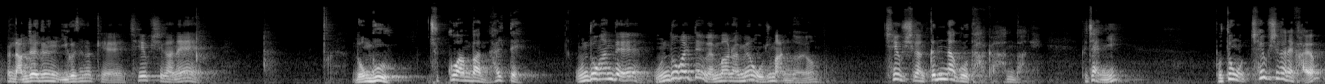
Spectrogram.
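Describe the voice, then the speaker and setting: A male teacher giving a lively classroom lecture, telling stories with sound effects and acted dialogue and throwing rhetorical asides to his students. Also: mid-range voice. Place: lecture hall.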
